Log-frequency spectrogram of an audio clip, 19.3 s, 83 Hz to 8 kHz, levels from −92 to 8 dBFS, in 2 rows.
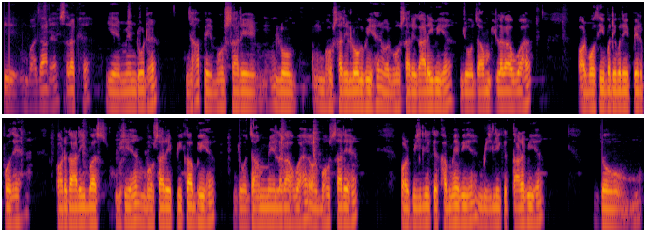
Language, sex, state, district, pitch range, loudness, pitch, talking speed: Hindi, male, Bihar, Samastipur, 105-115 Hz, -22 LUFS, 110 Hz, 220 wpm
